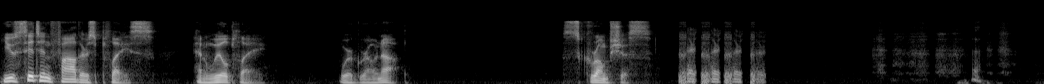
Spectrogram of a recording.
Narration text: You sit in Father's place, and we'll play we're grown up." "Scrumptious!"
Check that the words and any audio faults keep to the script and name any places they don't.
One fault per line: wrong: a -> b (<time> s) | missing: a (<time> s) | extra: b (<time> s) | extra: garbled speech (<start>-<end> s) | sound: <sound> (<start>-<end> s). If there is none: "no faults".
sound: laugh (6.8-7.7 s)
sound: breath (8.7-10.3 s)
